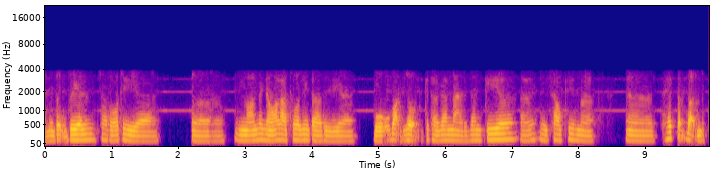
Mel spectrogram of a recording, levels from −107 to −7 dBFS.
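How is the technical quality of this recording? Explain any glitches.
The quality is poor, with narrowband, coded-sounding speech, a constant tonal whine and three brief concealed dropouts.

USB whine runs throughout as a fixed 1 kHz tone about 30 dB below the speech. Bus frame current leaks through power or ground, drawing a flat horizontal line on a spectrogram.

The G.729 codec at 8 kbit/s leaves plainly audible damage. Speech is rebuilt from a filter, pitch predictor and sparse pulses, sounding rough and synthetic. The spectrogram is empty above 4 kHz.

VoIP packet loss concealed by the speech codec occurs at 2.46–2.55 s, 5.05–5.21 s and 7.35–7.43 s. Missing audio, consistent with 20, 30 and 10 ms losses, was extrapolated from earlier pitch and filter. It is heard as a buzzy tone or coloured noise that fades, and appears as a smeared, decaying envelope on the waveform.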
